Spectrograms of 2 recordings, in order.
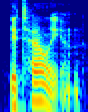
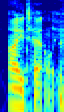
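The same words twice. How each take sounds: First: The first vowel sounds like 'ih'. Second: The first vowel sounds like 'eye'. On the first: The speaker calls it right. "the adjective corresponding is Italian" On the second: The speaker calls it wrong. "not Italian"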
